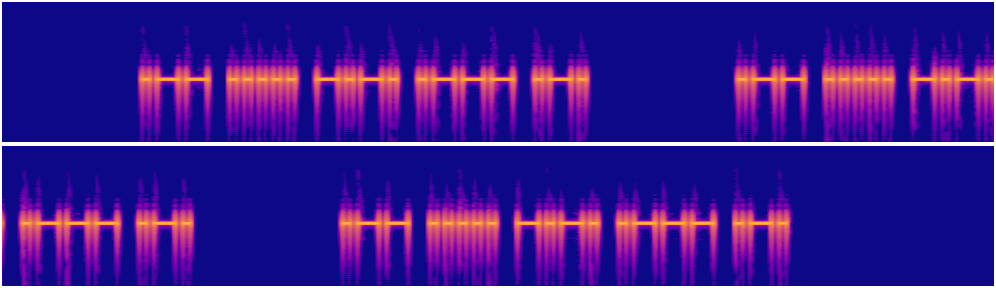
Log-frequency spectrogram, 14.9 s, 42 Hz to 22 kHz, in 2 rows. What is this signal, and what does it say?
Morse code, heard as a keyed tone, about 21 wpm, 700 Hz. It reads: W5CJR W5CJR W5CJR
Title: USA Call Signs - 5 Characters - Repeated 3x - 22wpm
